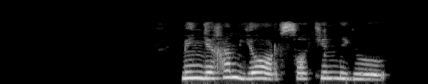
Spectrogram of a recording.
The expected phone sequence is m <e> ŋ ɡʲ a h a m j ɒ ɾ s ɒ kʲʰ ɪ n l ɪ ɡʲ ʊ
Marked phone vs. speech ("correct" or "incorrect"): correct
